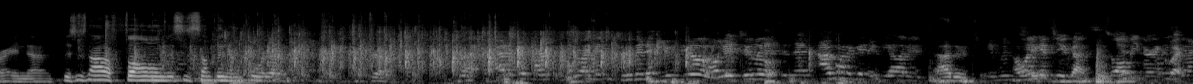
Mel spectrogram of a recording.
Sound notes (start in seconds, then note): 3.0 audience applauding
